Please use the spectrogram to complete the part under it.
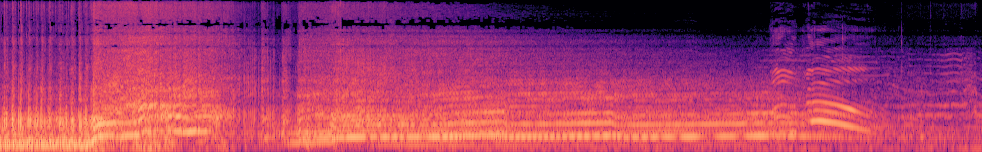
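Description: A motorcycle engine races away, shifting up through the gears.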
